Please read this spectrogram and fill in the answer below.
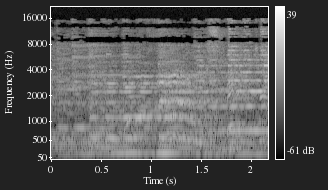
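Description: Baroque chamber ensemble playing: baroque violin over a continuo of viola da gamba, theorbo and harpsichord.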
